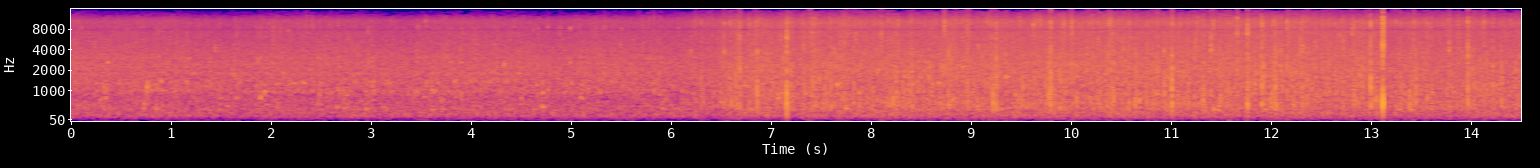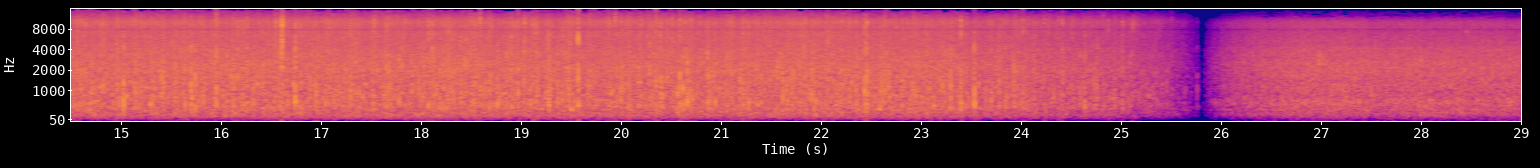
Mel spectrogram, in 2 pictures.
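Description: Rain falling at night, with many small drop ticks; it grows heavier about six seconds in. Near the end it fades out and gives way to the steady rush of a forest stream.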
